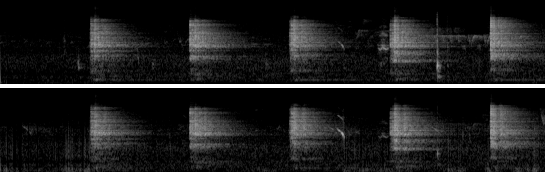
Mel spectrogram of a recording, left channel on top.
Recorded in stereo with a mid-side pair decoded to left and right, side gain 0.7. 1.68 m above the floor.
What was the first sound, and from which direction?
Ticking, 15° left.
